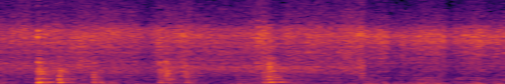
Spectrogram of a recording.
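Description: Tomatoes are stirred and sautéed into a masala for modak aamti, a continuous hiss of frying broken by repeated soft scraping strokes of a spoon in the pan, close and with no voices.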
